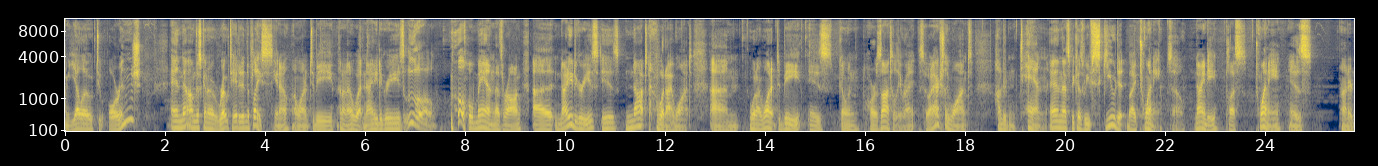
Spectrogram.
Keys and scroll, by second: 3.8 r, 5.6-6.4 typing, 16.5 Up, 17.4 Up.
